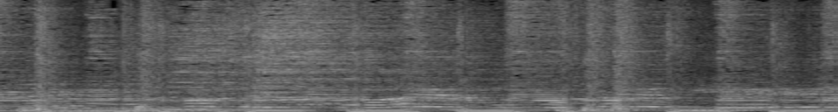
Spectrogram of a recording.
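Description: Live norteño band music with a steady dance beat: bajo sexto, saxophone, bass guitar and drums playing together.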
